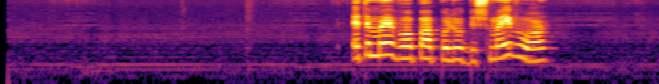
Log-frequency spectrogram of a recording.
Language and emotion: Russian, positive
